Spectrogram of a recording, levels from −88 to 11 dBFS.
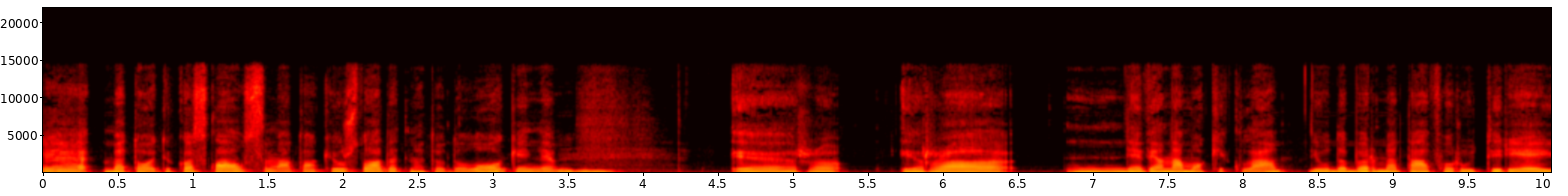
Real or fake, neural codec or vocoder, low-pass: real; none; 14.4 kHz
